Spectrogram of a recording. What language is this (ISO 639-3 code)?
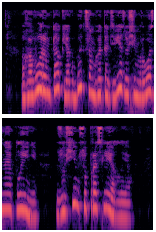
bel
